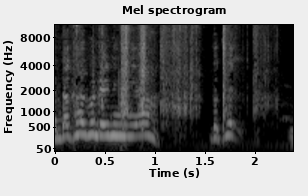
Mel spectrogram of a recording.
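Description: Coins clinking against each other and a plate as hands sort through a pile of them, a run of quick clinks in the first second and a half.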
